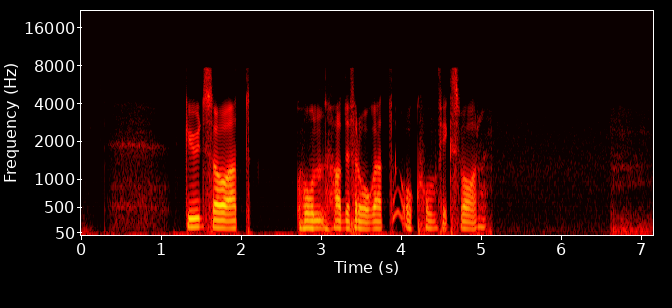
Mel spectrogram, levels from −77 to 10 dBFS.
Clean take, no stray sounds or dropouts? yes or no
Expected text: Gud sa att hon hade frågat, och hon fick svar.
yes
